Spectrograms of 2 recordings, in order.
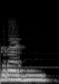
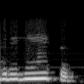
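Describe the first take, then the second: First: The first syllable is said as 'gra'. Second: The first syllable is said as 'gri'. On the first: The speaker calls it wrong. "और लिख देते हैं ग्रहीत" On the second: The speaker calls it right. "हमें लिखना है गृहीत"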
